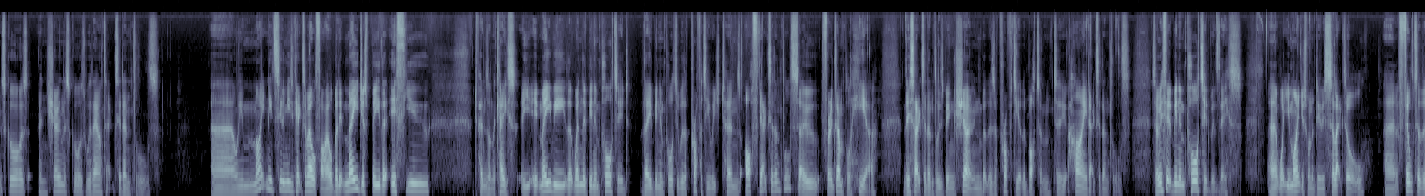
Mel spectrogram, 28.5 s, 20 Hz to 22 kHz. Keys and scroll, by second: 26.2 super+a.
